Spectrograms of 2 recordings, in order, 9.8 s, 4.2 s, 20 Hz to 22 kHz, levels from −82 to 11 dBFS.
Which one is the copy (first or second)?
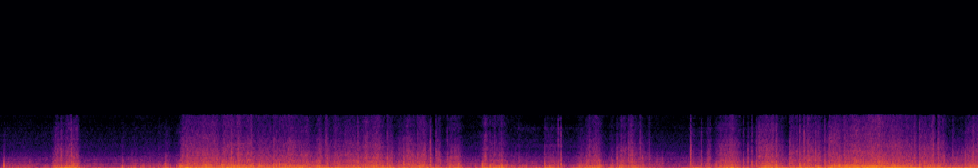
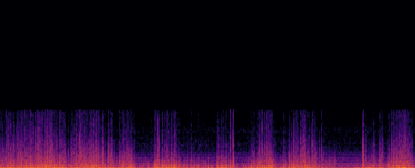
first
